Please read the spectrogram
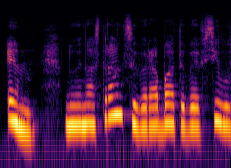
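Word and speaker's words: эн (円): Японцы название своих денег произносят как «эн», а не «йена». Когда-то иероглифы, обозначающие деньги, произносились японцами как «вен».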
